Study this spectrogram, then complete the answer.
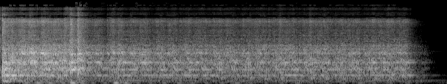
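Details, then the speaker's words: Freshly rebuilt 1970 Triumph Spitfire engine on a test stand, cranking on full choke: slow, laboured crank of about three or four beats a second, sagging and draggy; starter or its nose cone fit suspected. "That starter also that makes me Does sound cringe. draggy, doesn't it? Might have something going on with the nose cone that it fits into or something."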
